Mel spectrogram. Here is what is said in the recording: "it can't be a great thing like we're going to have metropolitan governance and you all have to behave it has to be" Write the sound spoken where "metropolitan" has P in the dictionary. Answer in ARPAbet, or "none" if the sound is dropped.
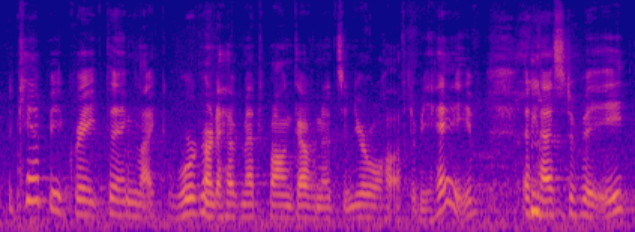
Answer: B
